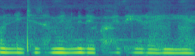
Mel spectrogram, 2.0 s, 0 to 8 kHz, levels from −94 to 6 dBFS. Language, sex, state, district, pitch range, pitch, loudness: Hindi, female, Bihar, Saran, 195-205 Hz, 205 Hz, -16 LUFS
